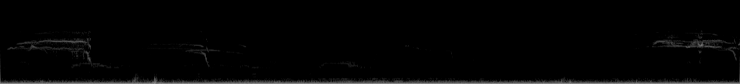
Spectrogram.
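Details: At a peregrine falcon nest box on the Axel water tower, Netherlands, 5 February 2018, during mating on the box edge. Harsh wailing bursts open and close the clip, with softer scattered calls between them, over low rumbling noise.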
